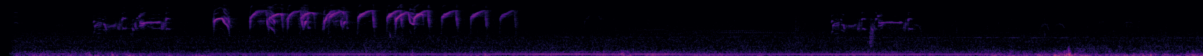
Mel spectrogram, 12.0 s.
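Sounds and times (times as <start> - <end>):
songbird whistling and chirping: 0.9 - 5.2, 8.3 - 9.2, 10.0 - 11.3.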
